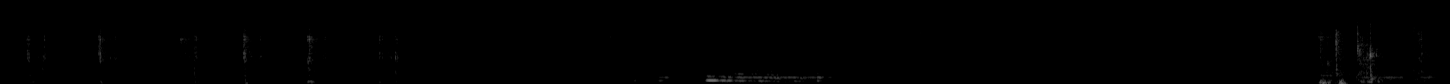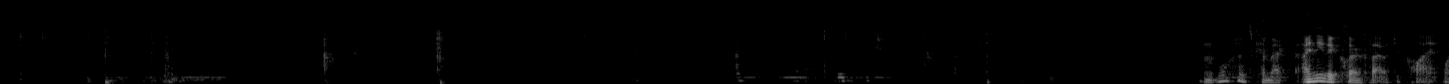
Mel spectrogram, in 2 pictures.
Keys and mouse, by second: 0.0-3.6 typing, 0.0-17.3 middle drag, 7.0 e, 8.5 s, 11.2 ctrl+z, 13.0 s, 14.0 Tab, 14.6 shift+s, 15.4 Tab, 15.6 s, 17.3 click, 17.4-20.6 shift+middle drag, 18.7 m, 21.7 middle click, 22.0 f, 22.6 ctrl+z, 23.1 f, 23.2-27.2 middle drag, 24.1 Tab, 24.5 z, 26.9 KP_7, 27.2 Tab.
